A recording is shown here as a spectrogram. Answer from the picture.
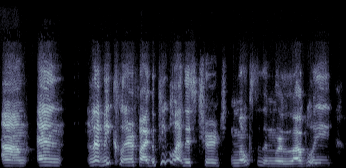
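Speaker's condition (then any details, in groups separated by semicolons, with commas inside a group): Cerebral palsy; present from birth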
